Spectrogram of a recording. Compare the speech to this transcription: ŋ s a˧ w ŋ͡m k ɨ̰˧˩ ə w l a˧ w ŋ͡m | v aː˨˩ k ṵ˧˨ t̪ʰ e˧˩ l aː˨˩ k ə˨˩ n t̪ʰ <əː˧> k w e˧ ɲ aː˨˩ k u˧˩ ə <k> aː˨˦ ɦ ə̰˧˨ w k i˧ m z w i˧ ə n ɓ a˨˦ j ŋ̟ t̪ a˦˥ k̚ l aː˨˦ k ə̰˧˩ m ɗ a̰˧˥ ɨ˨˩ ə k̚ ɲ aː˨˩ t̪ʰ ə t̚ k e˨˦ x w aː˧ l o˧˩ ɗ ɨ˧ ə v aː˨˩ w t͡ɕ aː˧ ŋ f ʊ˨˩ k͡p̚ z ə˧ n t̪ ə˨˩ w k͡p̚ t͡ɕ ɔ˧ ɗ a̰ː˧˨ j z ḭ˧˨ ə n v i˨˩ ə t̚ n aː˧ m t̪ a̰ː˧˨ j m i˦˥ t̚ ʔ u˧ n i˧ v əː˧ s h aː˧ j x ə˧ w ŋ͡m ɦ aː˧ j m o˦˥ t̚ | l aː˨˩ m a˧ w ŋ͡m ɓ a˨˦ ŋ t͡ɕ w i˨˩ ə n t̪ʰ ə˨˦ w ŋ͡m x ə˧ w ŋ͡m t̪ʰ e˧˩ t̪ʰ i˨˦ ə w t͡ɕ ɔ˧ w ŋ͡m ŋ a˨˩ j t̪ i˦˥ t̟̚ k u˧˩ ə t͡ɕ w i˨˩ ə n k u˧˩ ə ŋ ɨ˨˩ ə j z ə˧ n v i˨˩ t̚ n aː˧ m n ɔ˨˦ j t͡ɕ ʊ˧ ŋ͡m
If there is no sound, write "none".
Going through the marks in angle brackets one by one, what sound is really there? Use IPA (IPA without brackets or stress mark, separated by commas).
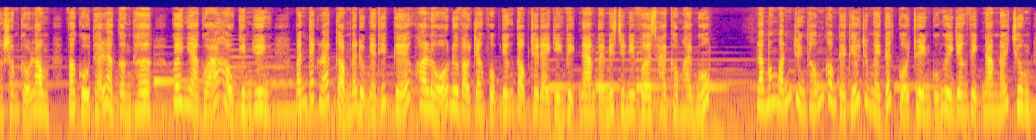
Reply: əː˧, ʔ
